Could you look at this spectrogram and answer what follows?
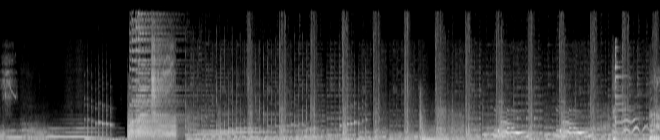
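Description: Cartoon cat meowing in a children's show, a series of clear tonal meows, some long and bending, mixed with chimes and bright music, loud and close with no speech.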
